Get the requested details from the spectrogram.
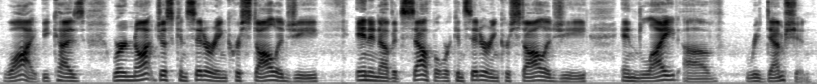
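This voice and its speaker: A man with a bright, forceful voice, talking through theology on a discussion panel. He explains slowly and thoughtfully, with plenty of fillers and restarts. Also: medium pitch.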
